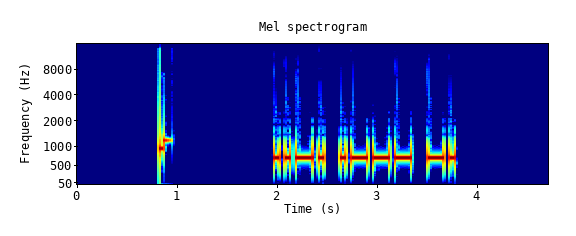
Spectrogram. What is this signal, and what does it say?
Morse code, heard as a keyed tone, about 22 wpm, 700 Hz. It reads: FJN
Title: USA Call Sign Postfixes - 3 Letters 22wpm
